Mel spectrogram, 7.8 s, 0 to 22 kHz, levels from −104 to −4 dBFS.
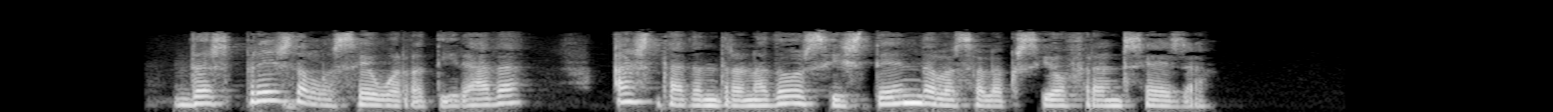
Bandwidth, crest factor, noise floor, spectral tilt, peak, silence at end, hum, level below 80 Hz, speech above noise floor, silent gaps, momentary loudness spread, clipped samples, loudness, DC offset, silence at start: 8 kHz; 16 dB; -89 dBFS; -4.5 dB/octave; -4 dBFS; 1.7 s; none; -60 dBFS; 70 dB; none; 7 LU; under 0.1%; -20 LUFS; under 0.1%; 0.9 s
